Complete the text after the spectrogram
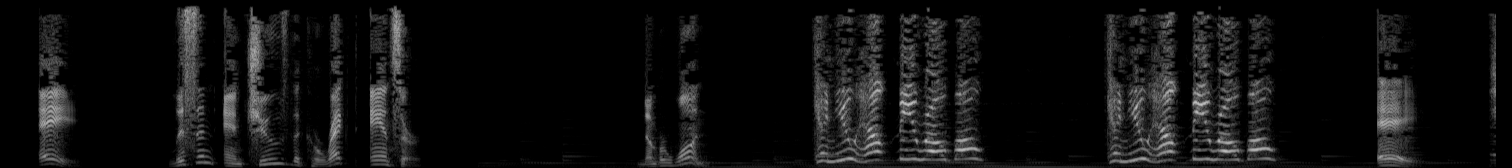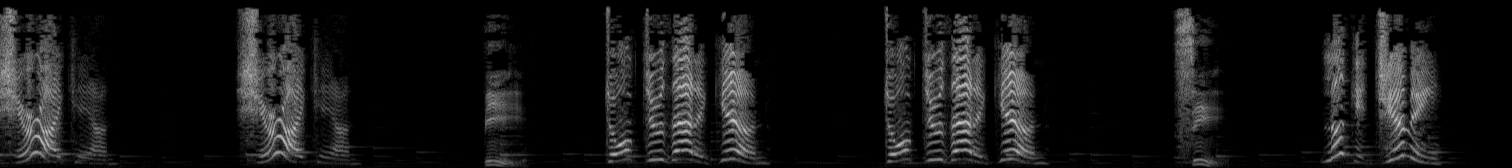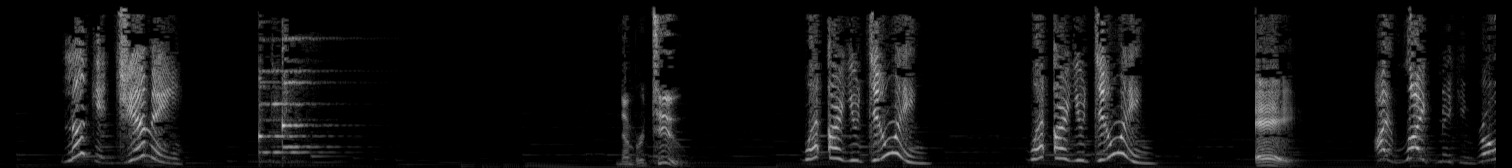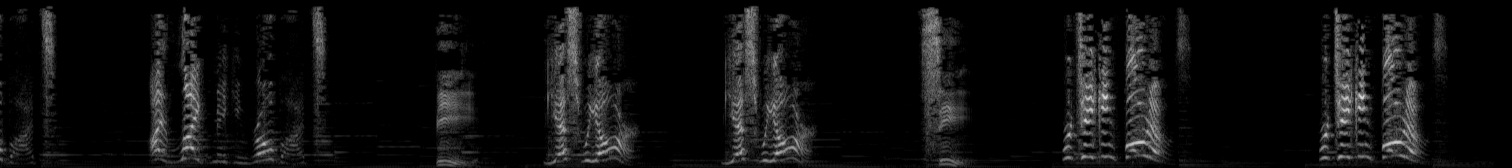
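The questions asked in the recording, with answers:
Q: Can you help me, Robo? Can you help me, Robo?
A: A: Sure I can.

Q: What are you doing? What are you doing?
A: C: We're taking photos.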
